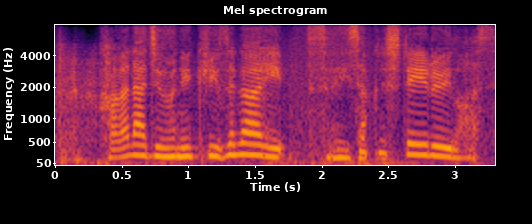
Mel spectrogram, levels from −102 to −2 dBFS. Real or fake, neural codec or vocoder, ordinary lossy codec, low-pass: fake; codec, 16 kHz, 0.5 kbps, X-Codec, HuBERT features, trained on LibriSpeech; none; none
